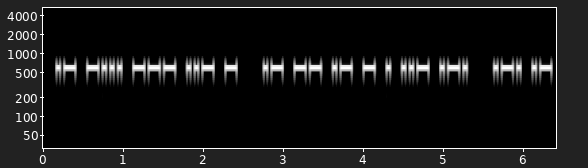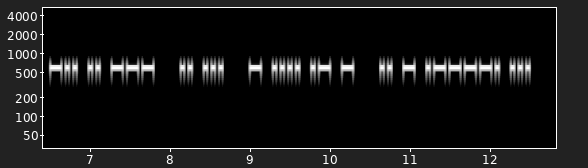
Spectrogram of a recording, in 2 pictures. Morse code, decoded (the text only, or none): ABOUT AMATEUR RADIO IS THAT IT'S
